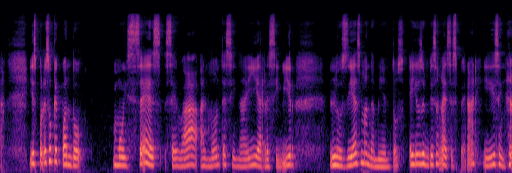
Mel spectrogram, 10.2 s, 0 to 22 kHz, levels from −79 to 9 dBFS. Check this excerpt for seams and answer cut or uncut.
uncut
